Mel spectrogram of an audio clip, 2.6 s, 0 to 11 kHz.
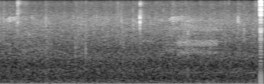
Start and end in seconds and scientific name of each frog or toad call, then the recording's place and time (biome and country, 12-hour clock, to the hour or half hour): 1.7	2.3	Scinax perereca
Atlantic Forest, Brazil, 6:30pm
